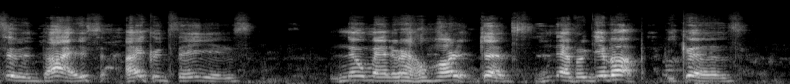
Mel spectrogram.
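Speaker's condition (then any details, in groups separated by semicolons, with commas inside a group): Cerebral palsy; legs affected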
